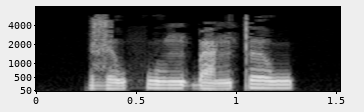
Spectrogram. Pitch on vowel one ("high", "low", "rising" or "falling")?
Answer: rising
